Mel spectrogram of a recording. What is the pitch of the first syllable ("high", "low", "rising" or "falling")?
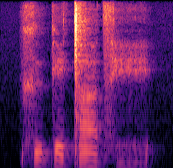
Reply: high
